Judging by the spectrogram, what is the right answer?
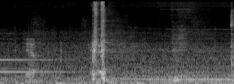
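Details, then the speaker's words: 2015 Subaru WRX after fuel pump and filter replacement for fuel pump relay issues: key on, faint steady hum of the fuel pump priming normally before the car starts. "Do it one more time because like I can hear it. Okay. The pump's working. Good."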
